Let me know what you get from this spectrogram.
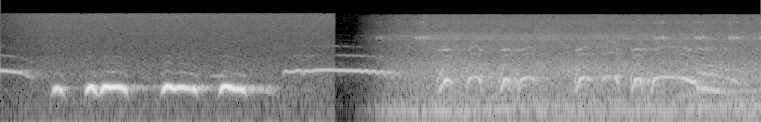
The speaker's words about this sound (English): Owls, yes.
